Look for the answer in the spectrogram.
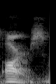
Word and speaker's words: arse: It's actually spelled as arse, which is A-R-S-E. So, I'm going to kick your arse. Arse, but it's a silent R.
